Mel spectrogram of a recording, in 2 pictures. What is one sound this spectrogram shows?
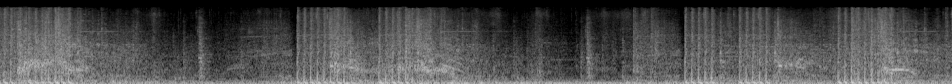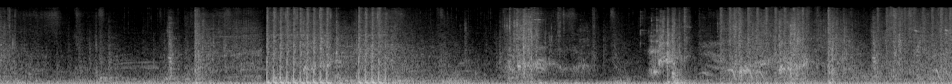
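A rifle fires rapid shots in short bursts.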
